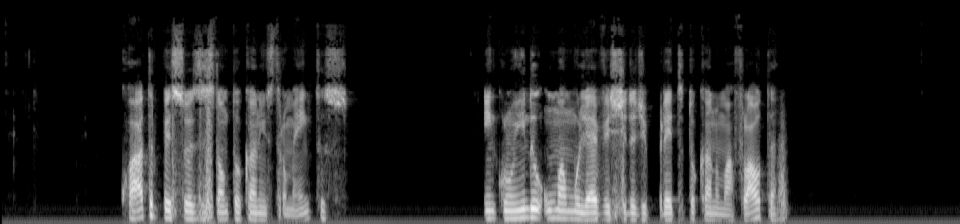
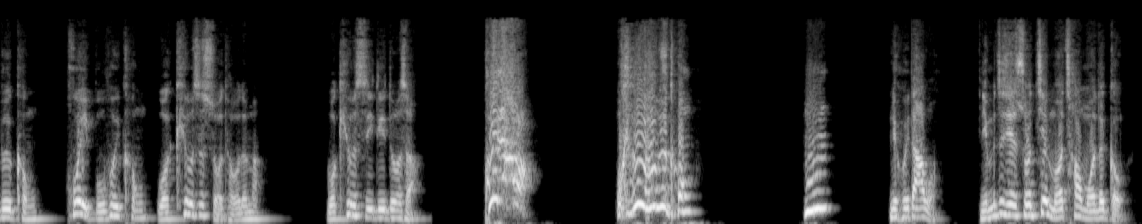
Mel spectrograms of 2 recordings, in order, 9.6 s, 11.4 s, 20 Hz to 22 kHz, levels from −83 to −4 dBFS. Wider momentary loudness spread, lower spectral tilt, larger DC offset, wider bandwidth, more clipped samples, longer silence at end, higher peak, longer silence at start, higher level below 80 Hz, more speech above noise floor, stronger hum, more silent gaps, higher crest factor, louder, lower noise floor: about the same, 10 LU vs 12 LU; about the same, -4.5 dB/octave vs -5 dB/octave; neither; about the same, 14.5 kHz vs 15.5 kHz; neither; first, 1.7 s vs 0.15 s; first, -2 dBFS vs -6 dBFS; first, 1.25 s vs 0 s; about the same, -52 dBFS vs -48 dBFS; second, 39 dB vs over 73 dB; first, 60 Hz at -45 dBFS vs none; second, none vs 2.97-3.26 s, 4.33-4.82 s, 5.62-6.15 s, 7.26-8.00 s, 8.43-8.86 s, 9.58-9.77 s; first, 20 dB vs 12 dB; about the same, -19 LUFS vs -17 LUFS; second, -57 dBFS vs under -90 dBFS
